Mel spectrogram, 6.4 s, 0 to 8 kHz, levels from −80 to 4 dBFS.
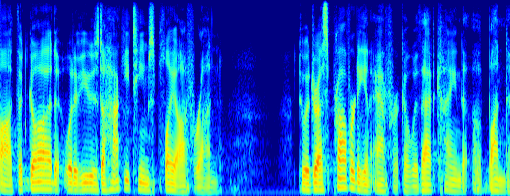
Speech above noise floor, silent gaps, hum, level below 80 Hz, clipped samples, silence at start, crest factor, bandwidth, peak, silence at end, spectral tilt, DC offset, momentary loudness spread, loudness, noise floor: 35 dB; none; none; -44 dBFS; under 0.1%; 0 s; 22 dB; 8 kHz; 0 dBFS; 0 s; -6 dB/octave; under 0.1%; 8 LU; -23 LUFS; -57 dBFS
